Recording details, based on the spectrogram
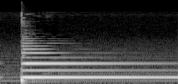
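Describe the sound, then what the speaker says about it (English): Single plucked guitar note on the third string at the ninth fret, one clean attack followed by a long, steadily fading sustain, close and clear with nothing else heard. "the 3rd string is being played on the"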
